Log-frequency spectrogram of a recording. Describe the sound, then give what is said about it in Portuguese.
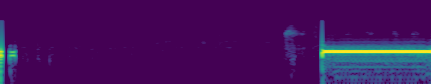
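Telephone call tone while redialing: a near-silent stretch with a few faint clicks and a brief rustle, then a loud, steady tone that starts abruptly and holds to the end. “Eu tô ligando aqui de novo, peraí.”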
